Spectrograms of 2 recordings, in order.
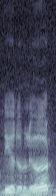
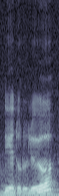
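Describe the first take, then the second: The two takes are said the same way.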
